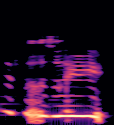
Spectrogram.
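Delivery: high squeaky fake cry; mock sob. Gamer mock-crying at a sweet cutscene, high fake sob. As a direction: pretend to weep over the cute moment.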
